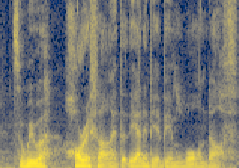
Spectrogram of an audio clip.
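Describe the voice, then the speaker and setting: Someone with a British accent talks at a fairly quick pace with ordinary pitch variation while music plays in the background. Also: man. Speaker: war veteran. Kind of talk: interview answer.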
